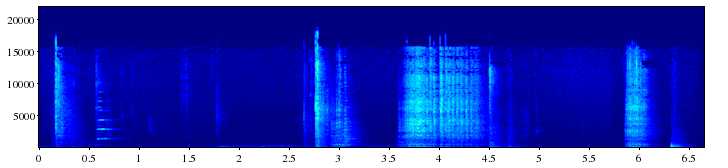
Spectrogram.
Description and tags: Dresser Door 03
furniture door sound.
door, zoom-h1, mini-bar, furniture, sideboard, open, close, dresser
